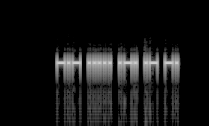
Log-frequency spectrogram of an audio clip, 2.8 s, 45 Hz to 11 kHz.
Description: Morse code, heard as a keyed tone, about 35 wpm, 700 Hz. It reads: K5RAN
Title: USA Call Signs - 5 Characters - Repeated 3x - 35wpm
